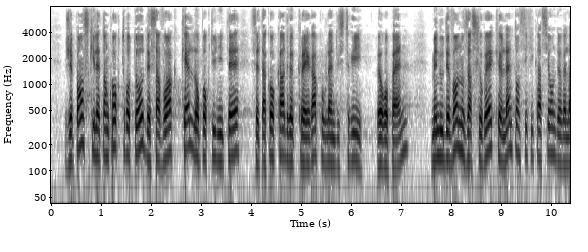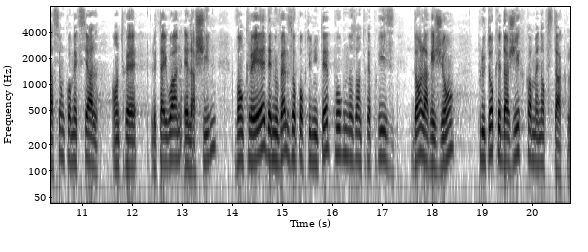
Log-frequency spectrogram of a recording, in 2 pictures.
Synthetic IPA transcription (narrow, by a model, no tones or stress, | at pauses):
ʒəpɑ̃skilɛt̪ɑ̃kɔʁt̪χot̪od̪əsavwaʁkɛlɔpɔʁt̪ynit̪e | sɛt̪akɔʁkad̪ʁəkʁeʁapuʁlɛ̃d̪yst̪χi | øʁɔpeɛn | mɛnud̪əvɔ̃nuzasyʁekəlɛ̃t̪ɑ̃sifikasjɔ̃d̪əʁəlasjɔ̃kɔmɛʁsjal | ɑ̰̃t̪χə | lət̪ajwanela̰ʃin | vɔ̃kχeed̪enuvɛlzɔpɔʁt̪ynit̪epuʁnozɑ̃t̪χəpχiz | d̪ɑ̃laʁeʒjɔ̃ | plyt̪okəd̪aʒiʁkɔmɛ̃nɔpst̪a̰kl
